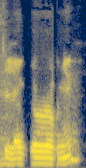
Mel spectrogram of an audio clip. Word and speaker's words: Laguru: What is Lagoru? Laguru is a place in my village. It's actually pronounced lago but like for a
